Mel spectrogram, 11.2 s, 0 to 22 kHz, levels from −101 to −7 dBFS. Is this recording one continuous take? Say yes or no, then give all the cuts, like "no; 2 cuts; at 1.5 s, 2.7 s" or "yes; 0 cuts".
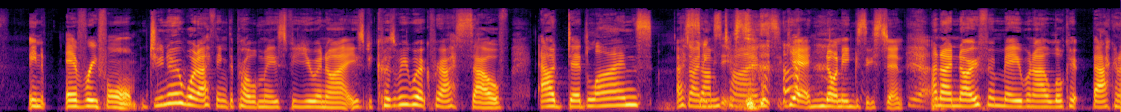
yes; 0 cuts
